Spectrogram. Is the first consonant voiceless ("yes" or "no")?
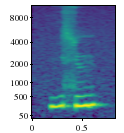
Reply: yes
